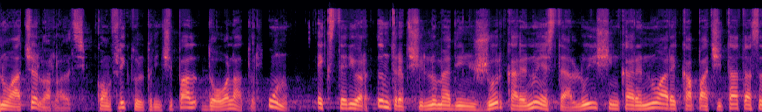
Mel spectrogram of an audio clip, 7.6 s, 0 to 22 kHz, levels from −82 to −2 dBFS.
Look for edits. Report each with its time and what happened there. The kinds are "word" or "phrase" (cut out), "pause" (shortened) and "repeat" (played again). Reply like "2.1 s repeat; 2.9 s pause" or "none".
0.9 s pause; 2.0 s word; 3.1 s word; 4.0 s word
